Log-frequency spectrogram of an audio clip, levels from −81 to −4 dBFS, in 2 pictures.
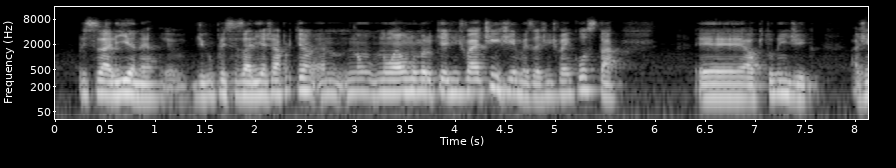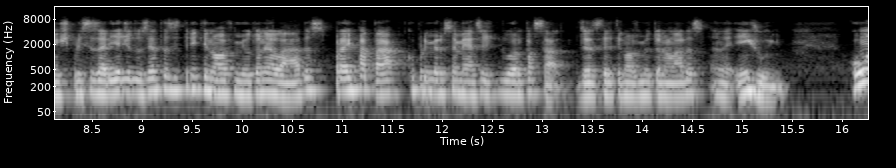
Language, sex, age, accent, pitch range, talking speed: Portuguese, male, 20-39, Brazilian, 120-145 Hz, 175 wpm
